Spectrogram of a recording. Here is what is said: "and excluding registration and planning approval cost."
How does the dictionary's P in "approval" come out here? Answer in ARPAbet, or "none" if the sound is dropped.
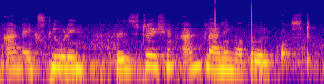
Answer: P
